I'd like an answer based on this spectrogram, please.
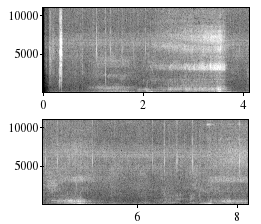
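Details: Female dog snoring in deep sleep after a hard day. Slow, rasping low snores rise and fall about every two to three seconds, with a sharp click near the start and steady background hiss.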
